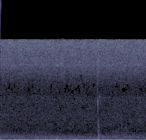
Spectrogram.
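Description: Faint low background rumble, with a soft click about a second and a half in.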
